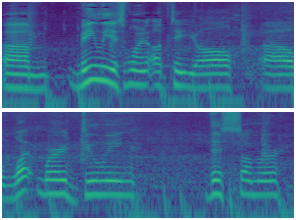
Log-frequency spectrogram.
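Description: Noticeable background noise sits behind a man with an American accent. His pitch is high, and his intonation is fairly even. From US West Coast, San Francisco Bay Area (Hayward). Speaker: podcast host. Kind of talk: casual solo monologue. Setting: outdoors walking dog. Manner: casual, halting with many fillers.

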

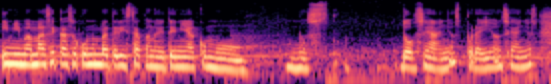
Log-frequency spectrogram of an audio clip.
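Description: Background music plays throughout. The talking is fairly quick, and the pitch varies in an ordinary way. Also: woman, medium pitch for a woman. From Mexico, San Luis Potosí. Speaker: jazz drummer and singer. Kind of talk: interview.

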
